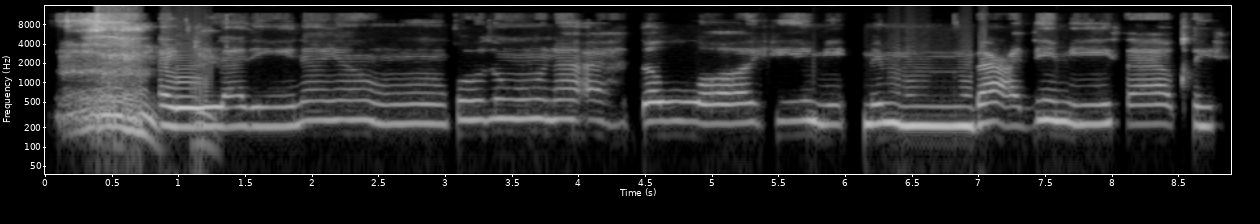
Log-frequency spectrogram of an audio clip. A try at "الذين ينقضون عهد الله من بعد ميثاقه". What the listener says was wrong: عين کو کلیئر کریں. الذين ينقضون عهد الله من بعد ميثاقه. ميثاقه.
